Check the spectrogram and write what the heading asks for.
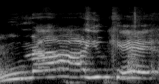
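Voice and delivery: high-pitched imitation of objecting ladies; playful, squeaky-high objection; mock protest. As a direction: voice their refusal way up high. Voicing ladies' objection to saving.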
